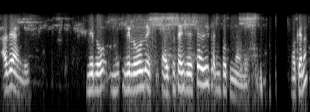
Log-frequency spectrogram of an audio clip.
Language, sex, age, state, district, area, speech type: Telugu, male, 18-30, Telangana, Sangareddy, rural, conversation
